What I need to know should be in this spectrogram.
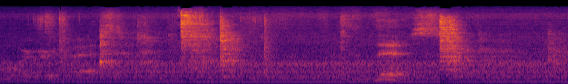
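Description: Metal bars clank against a steel table.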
